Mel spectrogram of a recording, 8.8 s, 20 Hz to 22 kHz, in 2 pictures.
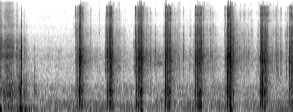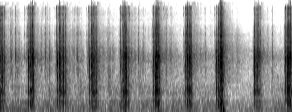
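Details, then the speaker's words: Sportwerks .05 cu in nitro engine from a 1/16 Chaos, no flywheel, fuel sprayed in the carburetor: cranked in even bursts about twice a second with a light dry rasp, never a pop; no compression, won't fire or draw fuel. "Piston moves up and down with no real resistance. So what I've done is I've sprayed a bit of fuel in the carburetor."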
